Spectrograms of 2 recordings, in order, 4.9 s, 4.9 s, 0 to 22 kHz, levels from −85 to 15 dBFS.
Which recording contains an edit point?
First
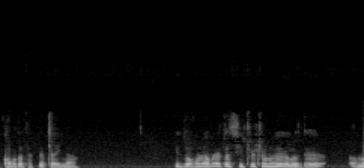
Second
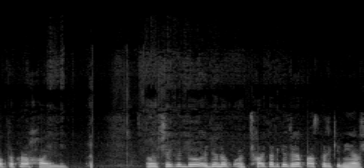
second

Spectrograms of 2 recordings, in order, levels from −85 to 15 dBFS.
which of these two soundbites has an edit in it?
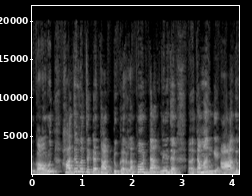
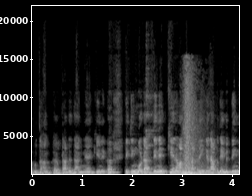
second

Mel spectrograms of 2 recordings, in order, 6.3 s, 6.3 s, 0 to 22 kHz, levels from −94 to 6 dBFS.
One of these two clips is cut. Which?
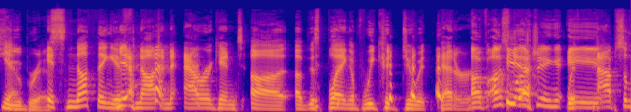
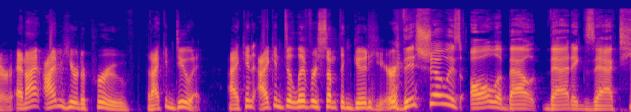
second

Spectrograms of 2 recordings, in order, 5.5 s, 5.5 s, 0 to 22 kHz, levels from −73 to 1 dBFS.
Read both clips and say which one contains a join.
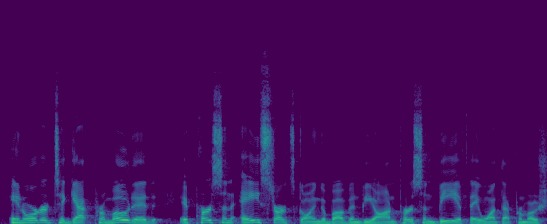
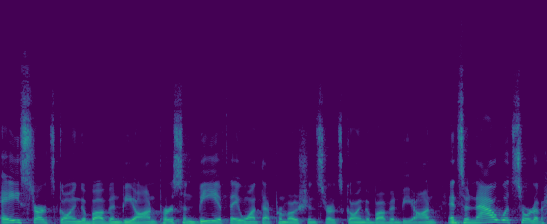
second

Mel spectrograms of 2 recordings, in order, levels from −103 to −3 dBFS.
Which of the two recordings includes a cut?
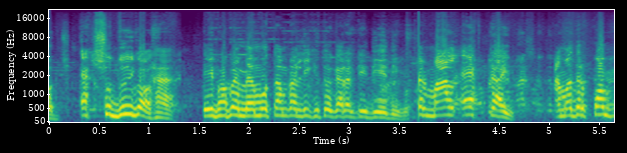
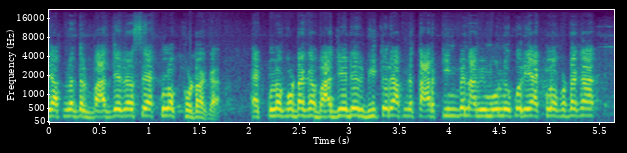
first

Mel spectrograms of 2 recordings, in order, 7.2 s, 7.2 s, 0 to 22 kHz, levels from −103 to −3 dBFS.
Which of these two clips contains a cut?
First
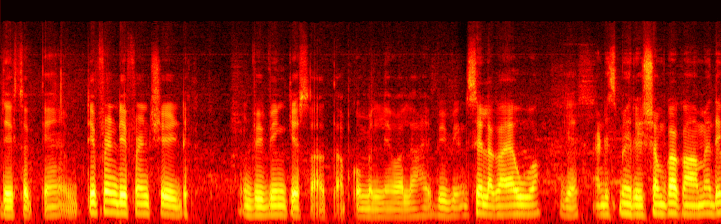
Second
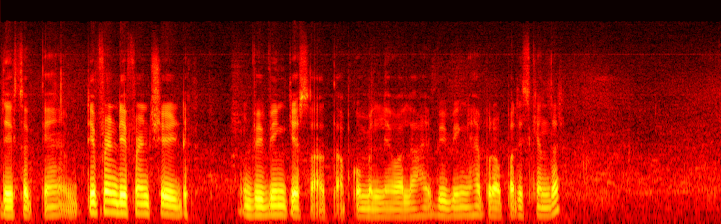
first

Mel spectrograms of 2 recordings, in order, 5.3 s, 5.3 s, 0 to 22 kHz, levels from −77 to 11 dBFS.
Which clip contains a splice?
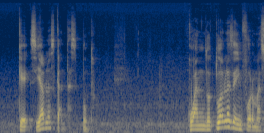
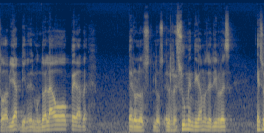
first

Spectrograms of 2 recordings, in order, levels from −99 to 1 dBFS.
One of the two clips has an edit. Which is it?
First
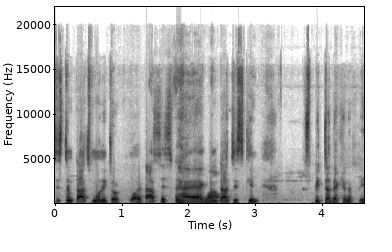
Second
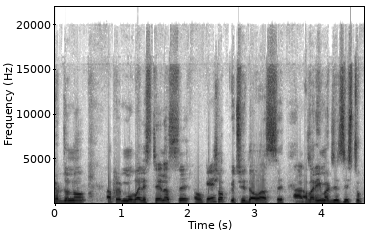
first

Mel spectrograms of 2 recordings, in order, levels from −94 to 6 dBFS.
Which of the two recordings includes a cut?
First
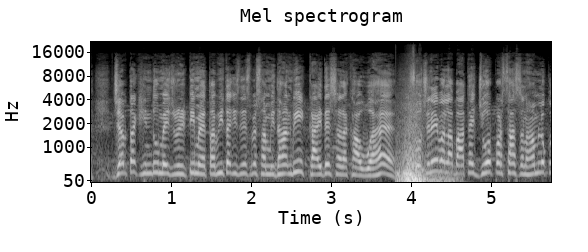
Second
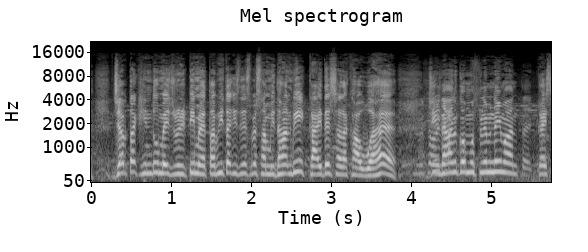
first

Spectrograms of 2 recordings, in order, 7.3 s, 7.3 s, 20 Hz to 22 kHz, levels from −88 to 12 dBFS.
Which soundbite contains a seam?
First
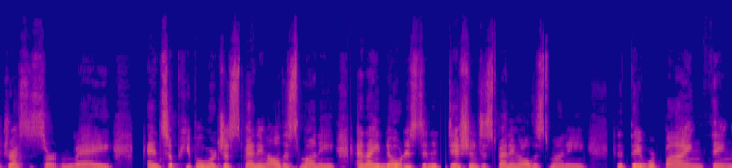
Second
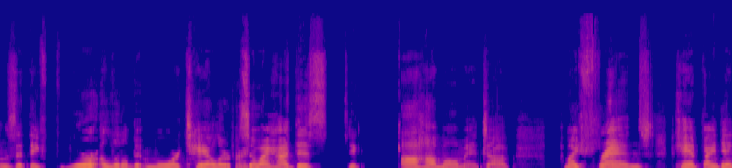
second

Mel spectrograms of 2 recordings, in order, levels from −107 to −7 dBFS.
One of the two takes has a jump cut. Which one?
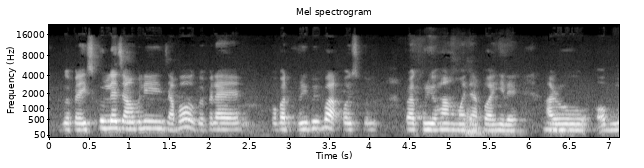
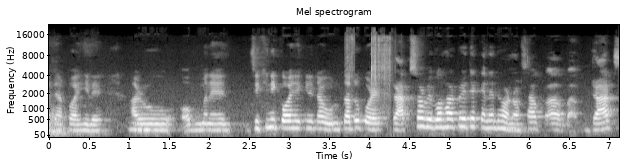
second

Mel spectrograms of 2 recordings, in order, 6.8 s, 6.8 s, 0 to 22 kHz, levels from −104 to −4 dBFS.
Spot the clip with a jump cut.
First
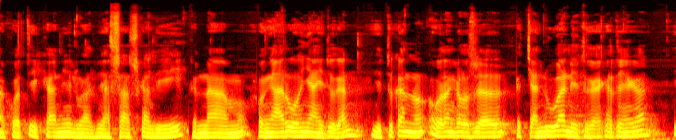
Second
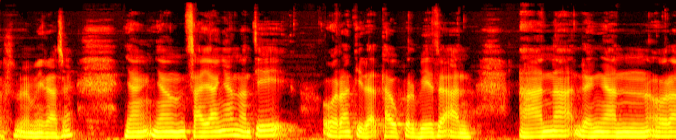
first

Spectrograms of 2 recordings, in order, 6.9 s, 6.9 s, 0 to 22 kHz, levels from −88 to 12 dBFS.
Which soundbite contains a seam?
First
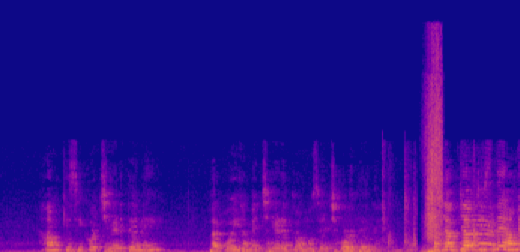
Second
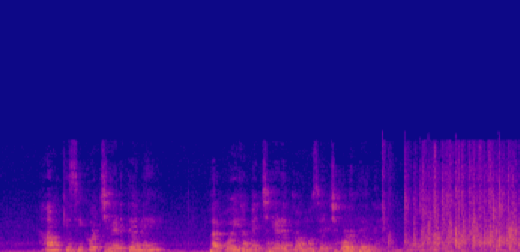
first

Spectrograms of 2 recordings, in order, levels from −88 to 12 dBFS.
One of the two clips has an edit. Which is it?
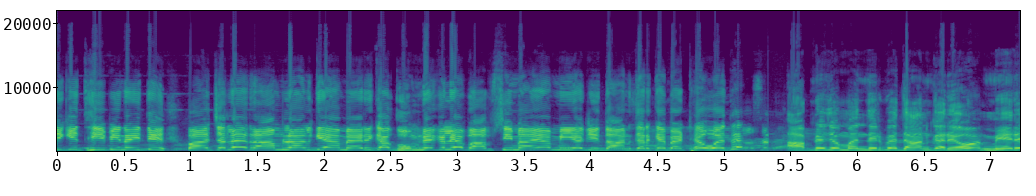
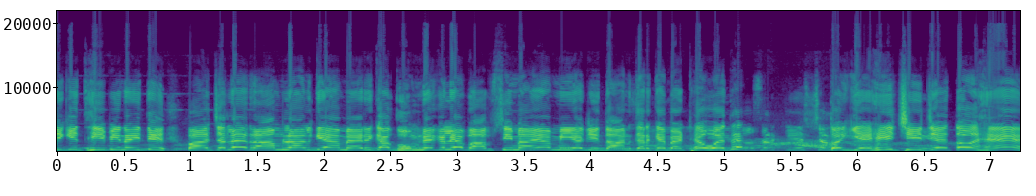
first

